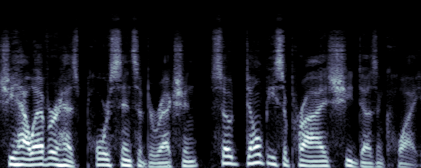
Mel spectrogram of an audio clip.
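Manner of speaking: normal talking voice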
